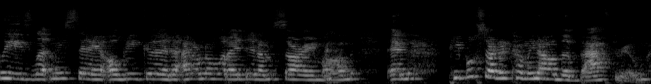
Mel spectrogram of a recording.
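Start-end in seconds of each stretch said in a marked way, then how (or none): 0.0-3.5 put-on acted tearful childlike voice. Retelling how she begged her mother as a small child: imitating a begging crying child. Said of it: "I was begging her".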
